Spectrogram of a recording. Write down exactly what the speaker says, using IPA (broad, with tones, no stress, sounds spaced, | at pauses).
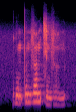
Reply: ɗ o̰˧˨ n t̪ ə˧ n z a˧ n t͡ɕ ə˧˩ m z a̤˨˩ n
